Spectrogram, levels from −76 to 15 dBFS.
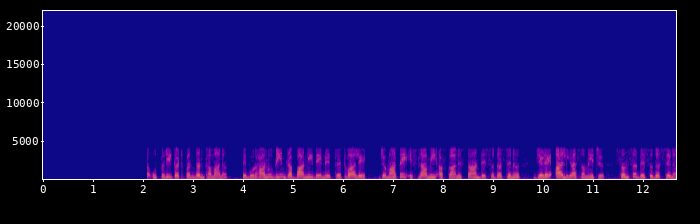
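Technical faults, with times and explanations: Throughout: Opus compression, heavy. Nothing is present above about 4.1 kHz, so the speech is narrowband, dull and grainy. A spectrogram shows a hard ceiling near 4.1 kHz and speckled, noise-filled bands beneath it. This likely comes from CELT-mode encoding at 12 kbps.
0.00–2.07 s: audio dropout to silence, already under way when the clip begins. It is dead digital silence with no room tone, likely from a lost input, and the speech enters abruptly on "उत्तरी गठबंधन थमां". The waveform is a flat line and the spectrogram is empty.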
